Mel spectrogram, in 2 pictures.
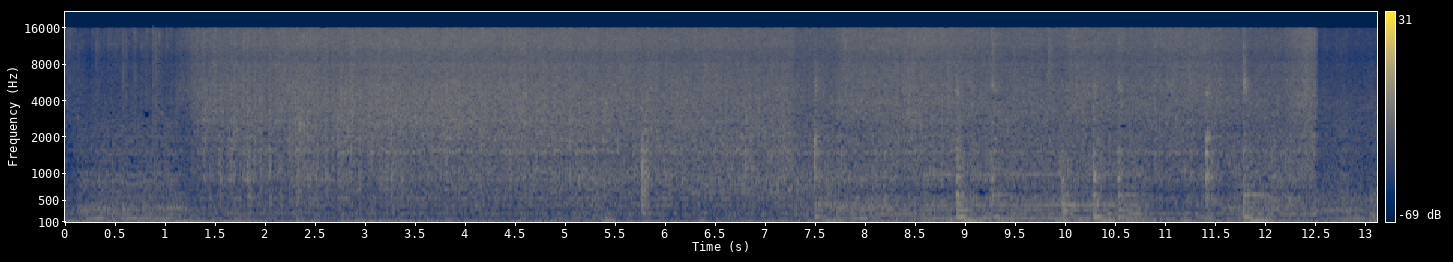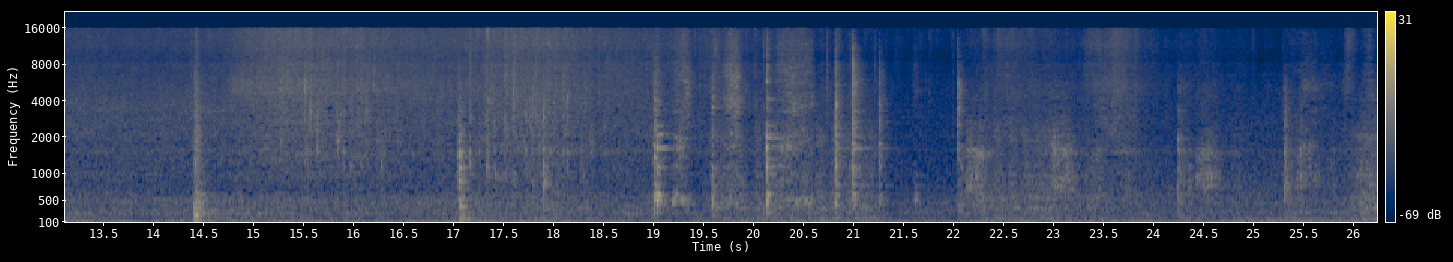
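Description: Eggplant pieces frying in a hot nonstick wok, sizzling steadily and louder from about a second and a half in. The sizzle drops off suddenly about halfway through, and then a plastic spatula clicks and scrapes against the wok as the food is stirred.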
